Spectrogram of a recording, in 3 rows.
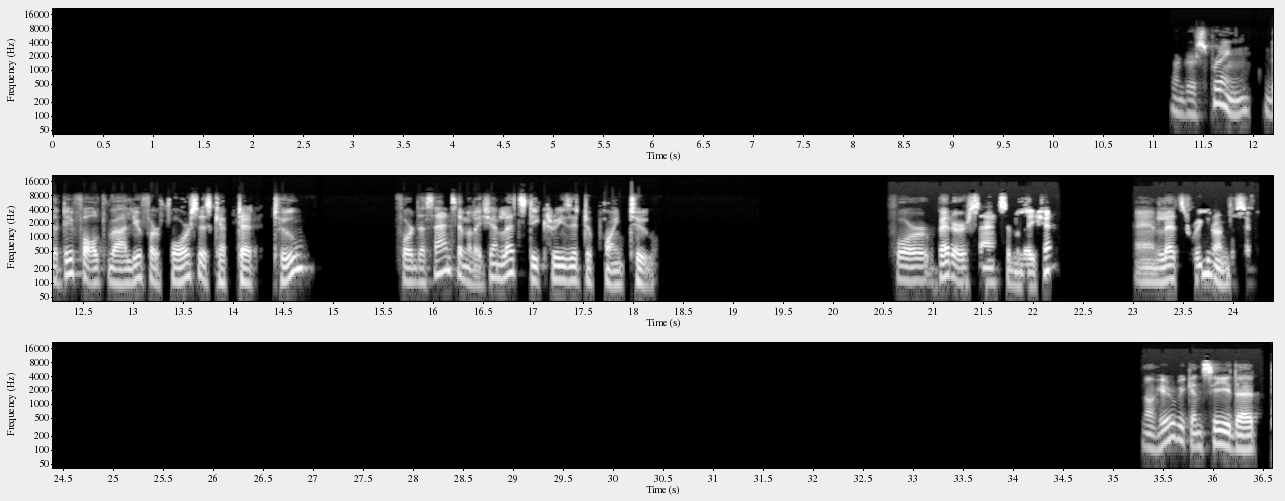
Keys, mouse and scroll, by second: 5.9 space, 8.7 click, 10.3 click, 16.3-20.1 drag, 23.9 click, 35.5-36.5 scroll up 2.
